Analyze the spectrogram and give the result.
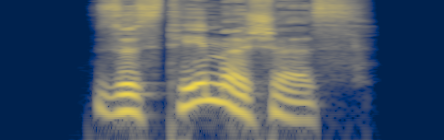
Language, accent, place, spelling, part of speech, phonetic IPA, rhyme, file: German, Germany, Berlin, systemisches, adjective, [zʏsˈteːmɪʃəs], -eːmɪʃəs, De-systemisches.ogg
- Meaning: strong/mixed nominative/accusative neuter singular of systemisch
